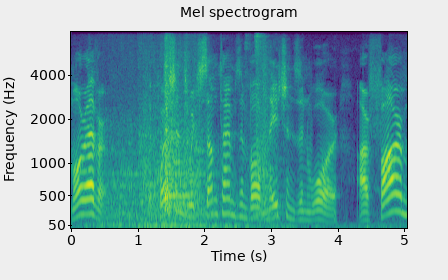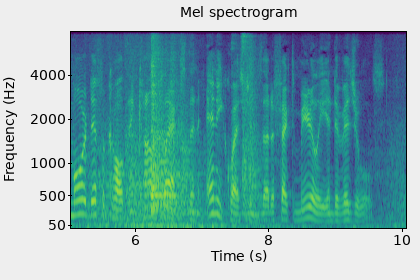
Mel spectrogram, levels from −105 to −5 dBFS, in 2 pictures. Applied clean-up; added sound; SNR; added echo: none; Sliding door / Slam; 6 dB; none.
